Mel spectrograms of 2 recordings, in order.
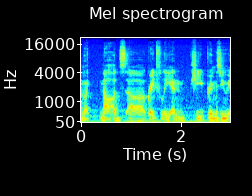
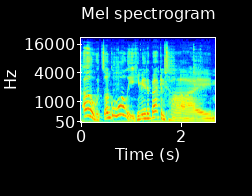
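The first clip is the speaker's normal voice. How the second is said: high-pitched excited exclamation, drawn out at the end; lightly acted excitement; 4 semitones higher, 3 dB louder than usual. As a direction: play an aunt spotting a surprise arrival. Voicing Melba spotting her uncle.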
